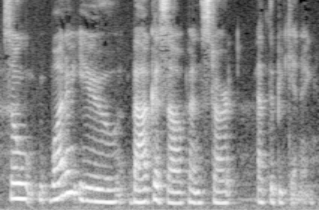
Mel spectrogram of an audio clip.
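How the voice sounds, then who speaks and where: A woman interviewing a guest, gently prompting and encouraging him to tell his story. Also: fairly low pitch, unhurried. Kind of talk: casual interview. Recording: echoey room, faint noise.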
